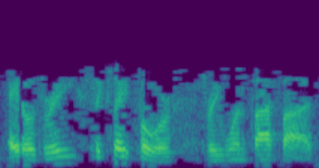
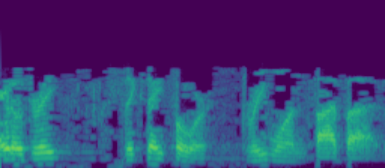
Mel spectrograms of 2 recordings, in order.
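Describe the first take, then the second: First: The number is read at a fast pace. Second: The number is read at a slow pace.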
